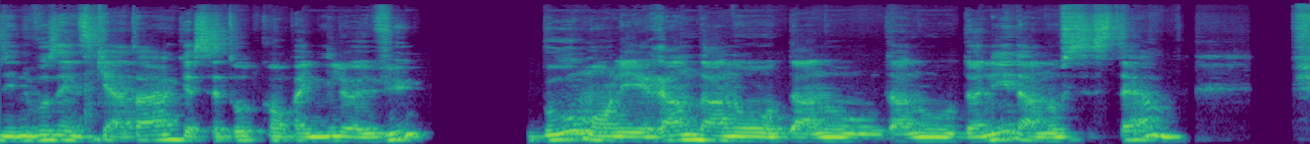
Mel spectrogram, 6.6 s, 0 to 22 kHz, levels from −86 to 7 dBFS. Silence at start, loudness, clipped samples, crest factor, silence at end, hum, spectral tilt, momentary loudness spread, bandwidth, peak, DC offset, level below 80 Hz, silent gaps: 0 s; -14 LUFS; under 0.1%; 14 dB; 0 s; none; -5 dB/octave; 5 LU; 19.5 kHz; 0 dBFS; under 0.1%; -60 dBFS; 2.18-2.63 s, 6.28-6.45 s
